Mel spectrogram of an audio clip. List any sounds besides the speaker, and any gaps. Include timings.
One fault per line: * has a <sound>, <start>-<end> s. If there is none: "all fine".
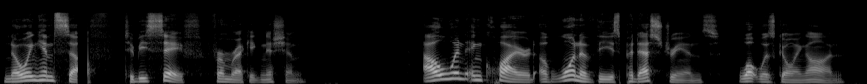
* has a dropout, 0.8-0.9 s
